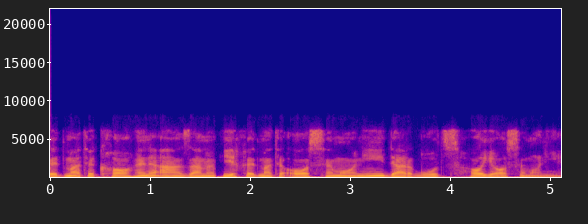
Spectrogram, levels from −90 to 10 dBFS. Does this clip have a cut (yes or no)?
yes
